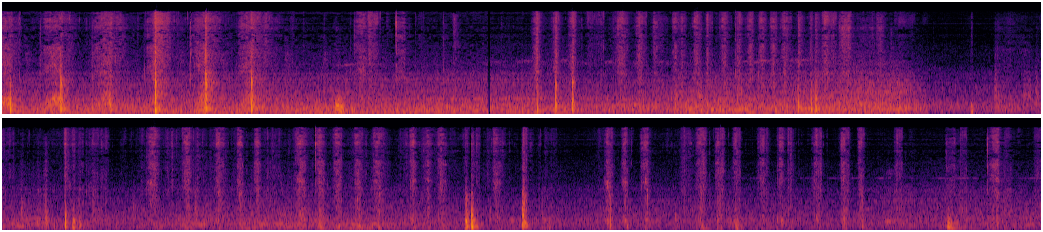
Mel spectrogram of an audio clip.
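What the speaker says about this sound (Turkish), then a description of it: "Hepsini bu şekilde soyacağım." Vegetables being peeled with a knife for homemade pickles, a run of close, faint scraping and sharp cutting strokes with irregular clicks, denser early and sparser later.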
